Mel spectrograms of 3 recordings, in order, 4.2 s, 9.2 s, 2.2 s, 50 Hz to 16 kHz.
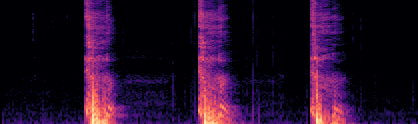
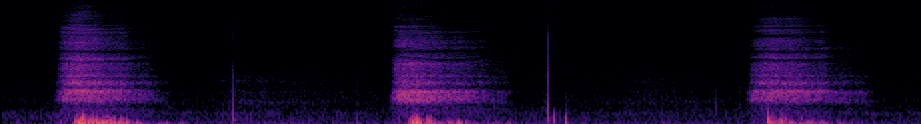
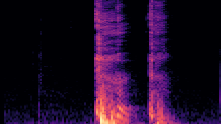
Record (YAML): three_cough_length: 4.2 s
three_cough_amplitude: 32768
three_cough_signal_mean_std_ratio: 0.27
exhalation_length: 9.2 s
exhalation_amplitude: 938
exhalation_signal_mean_std_ratio: 0.4
cough_length: 2.2 s
cough_amplitude: 27774
cough_signal_mean_std_ratio: 0.26
survey_phase: beta (2021-08-13 to 2022-03-07)
age: 45-64
gender: Female
wearing_mask: 'No'
symptom_none: true
smoker_status: Current smoker (1 to 10 cigarettes per day)
respiratory_condition_asthma: false
respiratory_condition_other: false
recruitment_source: REACT
submission_delay: 8 days
covid_test_result: Negative
covid_test_method: RT-qPCR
